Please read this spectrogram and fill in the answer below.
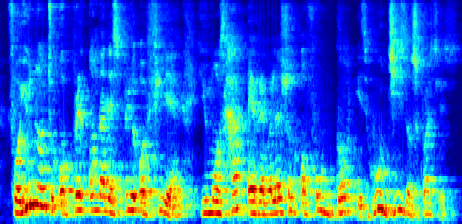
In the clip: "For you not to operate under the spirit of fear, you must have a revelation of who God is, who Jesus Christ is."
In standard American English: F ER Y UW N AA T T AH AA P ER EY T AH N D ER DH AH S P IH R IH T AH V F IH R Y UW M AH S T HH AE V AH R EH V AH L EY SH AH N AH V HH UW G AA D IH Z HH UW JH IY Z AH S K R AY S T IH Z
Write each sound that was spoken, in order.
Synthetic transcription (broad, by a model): F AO Y UW N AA T T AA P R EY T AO N D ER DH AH S P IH R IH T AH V F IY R Y UW M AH S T HH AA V AH R EH V AH L EY SH AH N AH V HH UW G AA D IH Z HH UW JH IY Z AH S K R AY S T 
